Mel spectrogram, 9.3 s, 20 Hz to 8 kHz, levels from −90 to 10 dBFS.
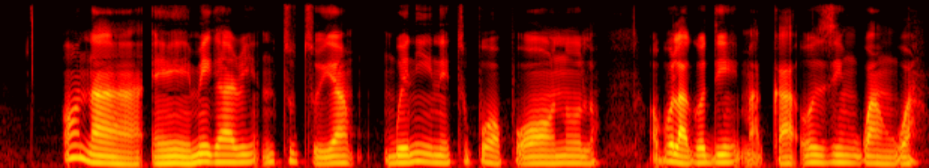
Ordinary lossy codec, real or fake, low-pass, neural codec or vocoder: none; real; 7.2 kHz; none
